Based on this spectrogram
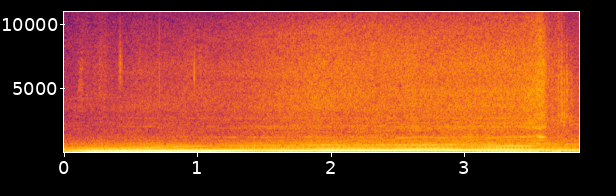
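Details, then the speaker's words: BMW E36 M3, off the road for 5 years, on the road: strong clean rising engine note with a raspy edge like an E46 as revs climb smoothly; normal acceleration. "It's got that raspy sound, like an E46."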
